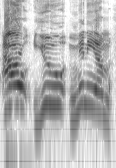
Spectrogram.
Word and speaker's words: aluminium: And Aberjam says it's pronounced aluminium, because that's how it's frickin' spelled, jerk. Yeah, but aluminum is easier to say.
